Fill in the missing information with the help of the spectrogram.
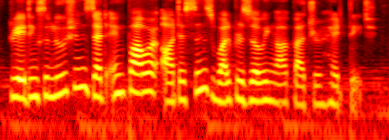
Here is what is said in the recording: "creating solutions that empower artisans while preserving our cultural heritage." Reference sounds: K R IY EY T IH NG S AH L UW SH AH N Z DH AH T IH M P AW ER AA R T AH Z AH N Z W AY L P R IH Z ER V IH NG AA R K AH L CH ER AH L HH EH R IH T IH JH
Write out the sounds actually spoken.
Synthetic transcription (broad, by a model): K R IY EY T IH NG S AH L UW SH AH N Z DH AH T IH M P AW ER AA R T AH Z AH N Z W AY L P R IH Z ER V IH NG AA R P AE CH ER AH HH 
